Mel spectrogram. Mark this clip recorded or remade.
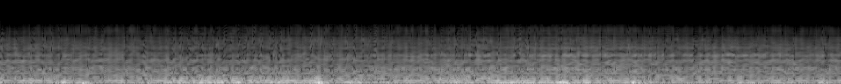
remade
